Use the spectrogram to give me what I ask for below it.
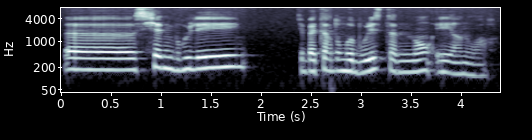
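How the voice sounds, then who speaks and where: A woman's voice: fairly low pitch, fairly even intonation, measured pace, lo-fi sound. A woman hosting a watercolor channel, chatting casually through an unboxing and thinking aloud with frequent hesitations.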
